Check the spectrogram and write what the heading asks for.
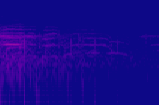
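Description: Faint gliding tones from a logo intro sting's sound effect fade out within about half a second, followed by near silence.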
